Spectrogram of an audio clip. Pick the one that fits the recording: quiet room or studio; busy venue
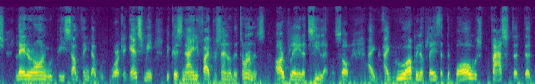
busy venue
